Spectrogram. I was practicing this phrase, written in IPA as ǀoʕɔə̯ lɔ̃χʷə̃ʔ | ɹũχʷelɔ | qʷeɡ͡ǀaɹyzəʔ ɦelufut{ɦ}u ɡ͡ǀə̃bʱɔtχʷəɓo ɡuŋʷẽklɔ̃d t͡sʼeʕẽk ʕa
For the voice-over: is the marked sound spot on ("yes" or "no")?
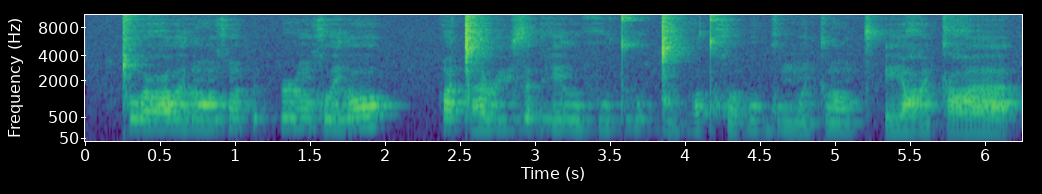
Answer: yes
